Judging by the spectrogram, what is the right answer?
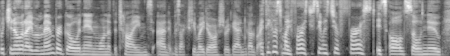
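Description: The woman talks at a very fast pace with hardly any pauses, her medium-pitched voice lively in intonation on a very clean recording with a silent background. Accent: Irish. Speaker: podcast host, journalist. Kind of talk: casual chat.

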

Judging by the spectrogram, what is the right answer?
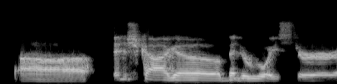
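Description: A man speaks with a Midwestern US accent. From Indiana. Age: 40s. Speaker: chef. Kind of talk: casual interview chat. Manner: hesitant, many fillers.

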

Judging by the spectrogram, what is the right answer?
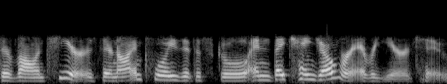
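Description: With a Southern US accent, a woman speaks at a moderate pace using lively intonation. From US South, Virginia. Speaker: marketing executive. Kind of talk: interview.

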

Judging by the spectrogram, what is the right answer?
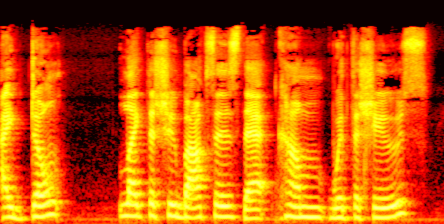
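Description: Against a quiet background, a woman with a New York accent speaks in a fairly low pitch. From US Northeast (Long Island, New York). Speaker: professional organizer. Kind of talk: casual chat. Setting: studio.

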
